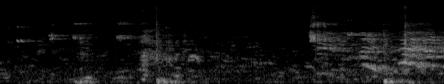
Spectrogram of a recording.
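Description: Basketball bouncing on a hardwood gym floor: a few separate thumps as a player dribbles up the court. Voices from the gym rise near the end.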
